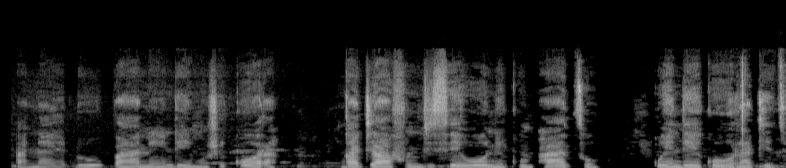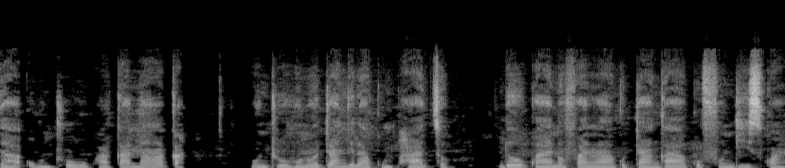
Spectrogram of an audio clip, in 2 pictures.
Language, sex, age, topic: Ndau, female, 25-35, education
